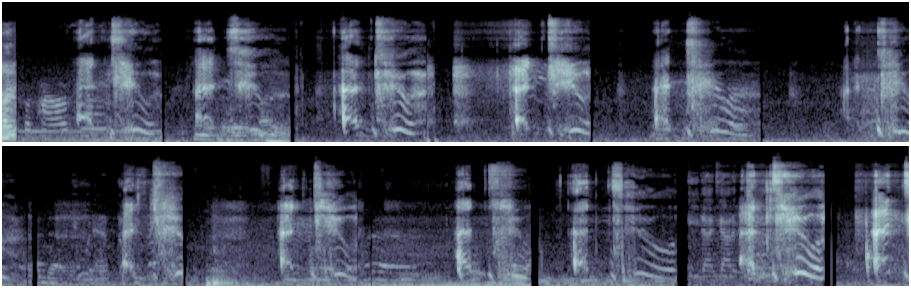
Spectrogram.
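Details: Baby; repeated short, sharp sneezes in quick succession with brief gasps and soft voice sounds between them: sneezing.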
